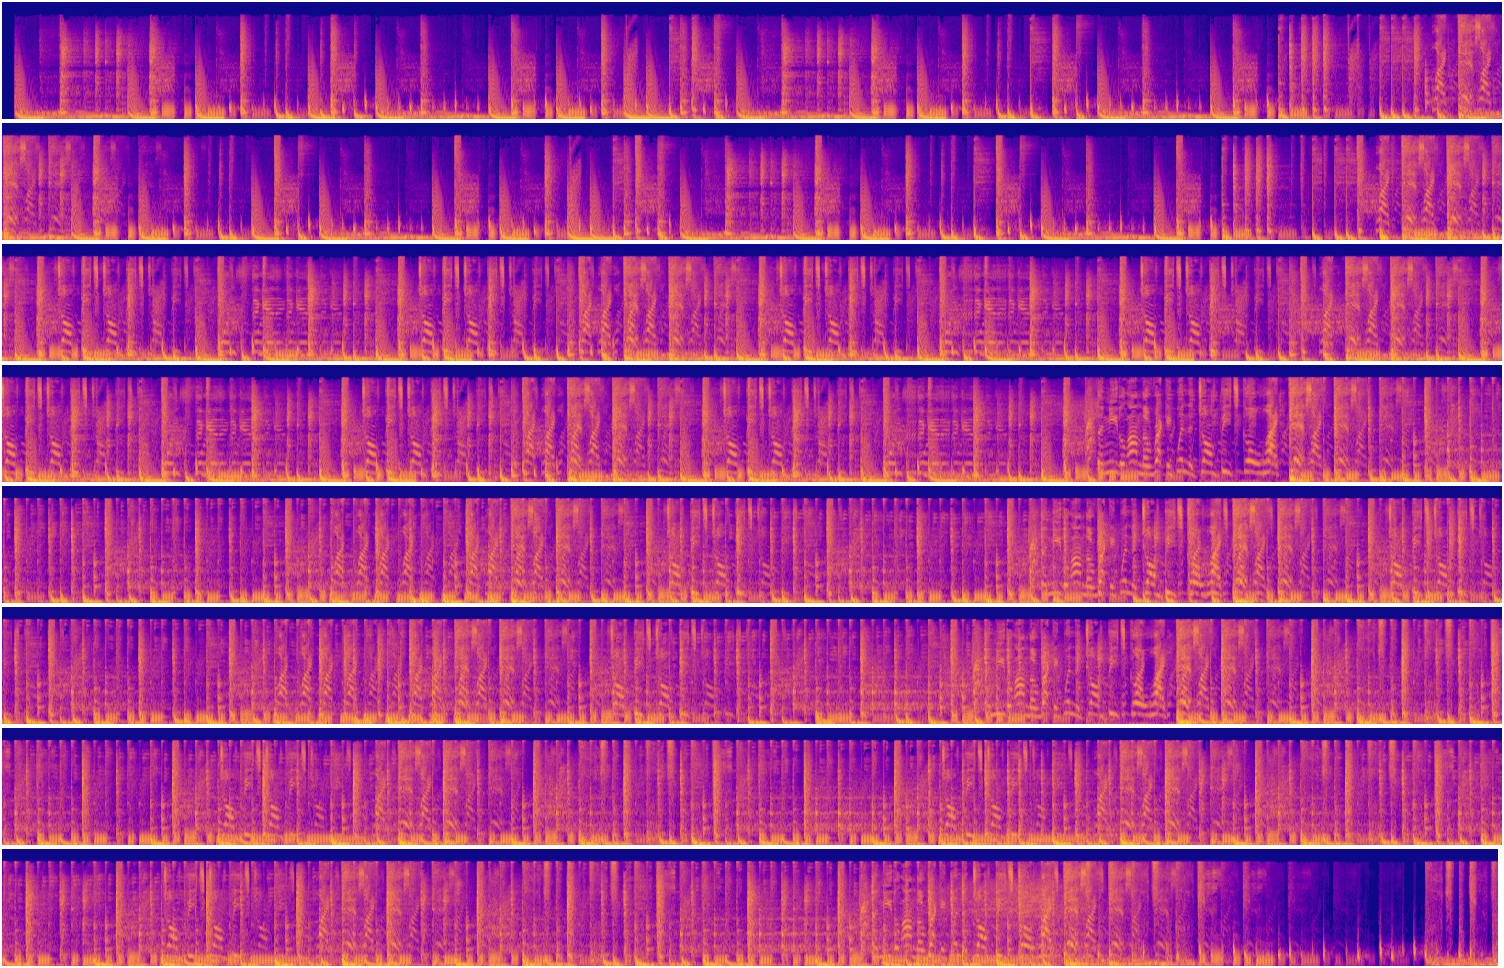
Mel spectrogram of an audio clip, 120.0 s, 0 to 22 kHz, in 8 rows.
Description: .mp3] (Breakbeat)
